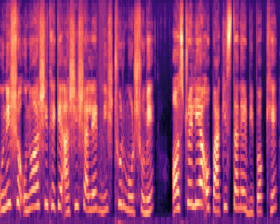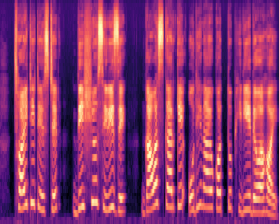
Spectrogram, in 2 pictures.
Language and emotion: Bengali, neutral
